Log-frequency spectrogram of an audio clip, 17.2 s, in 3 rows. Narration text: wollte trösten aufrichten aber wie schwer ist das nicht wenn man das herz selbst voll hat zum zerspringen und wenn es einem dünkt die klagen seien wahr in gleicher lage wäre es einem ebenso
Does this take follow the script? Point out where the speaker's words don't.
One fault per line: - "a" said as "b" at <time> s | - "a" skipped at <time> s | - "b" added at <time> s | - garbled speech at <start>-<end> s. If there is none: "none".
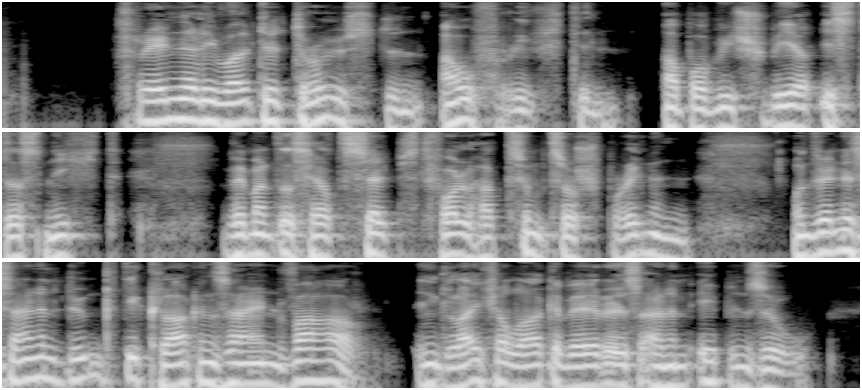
none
